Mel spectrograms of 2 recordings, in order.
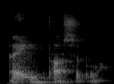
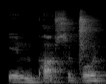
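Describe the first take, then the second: First: A pause separates the M from the P. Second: It is said as one word without a pause. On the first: The speaker declares they are possible. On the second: Something cannot be done.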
